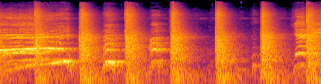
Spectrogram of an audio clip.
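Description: A crowd of men beating their chests in unison (matam), a loud slap about once a second. Male voices chanting a noha together carry over the first second and a half and then drop away, leaving mostly the slaps.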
